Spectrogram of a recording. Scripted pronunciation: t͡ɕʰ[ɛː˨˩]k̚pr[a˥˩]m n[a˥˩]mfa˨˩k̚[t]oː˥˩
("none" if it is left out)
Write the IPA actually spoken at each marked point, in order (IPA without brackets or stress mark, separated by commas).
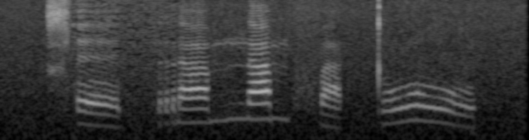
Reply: ɛː˨˩, a˦˥, a˥˩, t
